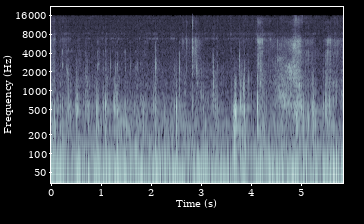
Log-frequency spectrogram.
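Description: Close-miked eating of soft cream-filled crepe cake: chewing and lip smacking as a run of irregular wet clicks, with a few louder squelchy bursts.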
